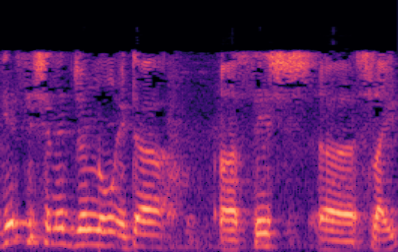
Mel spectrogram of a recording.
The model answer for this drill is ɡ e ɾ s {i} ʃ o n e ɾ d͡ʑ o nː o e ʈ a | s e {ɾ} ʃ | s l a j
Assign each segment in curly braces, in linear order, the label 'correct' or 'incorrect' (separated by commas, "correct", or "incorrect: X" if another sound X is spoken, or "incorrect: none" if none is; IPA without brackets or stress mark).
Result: incorrect: e, incorrect: none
